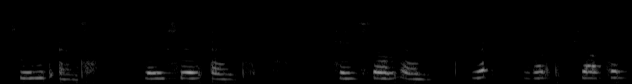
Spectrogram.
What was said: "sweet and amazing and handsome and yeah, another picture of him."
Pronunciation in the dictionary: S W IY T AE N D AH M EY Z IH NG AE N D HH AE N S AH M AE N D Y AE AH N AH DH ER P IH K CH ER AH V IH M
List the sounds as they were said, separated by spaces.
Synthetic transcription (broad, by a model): S W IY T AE N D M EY S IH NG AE N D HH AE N S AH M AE N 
